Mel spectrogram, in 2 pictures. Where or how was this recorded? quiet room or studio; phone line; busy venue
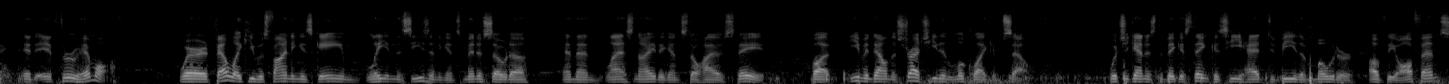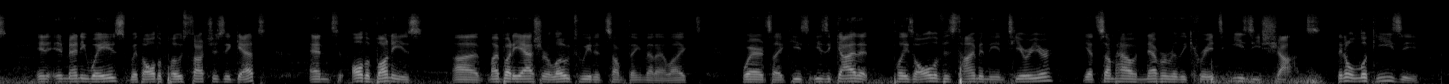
busy venue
